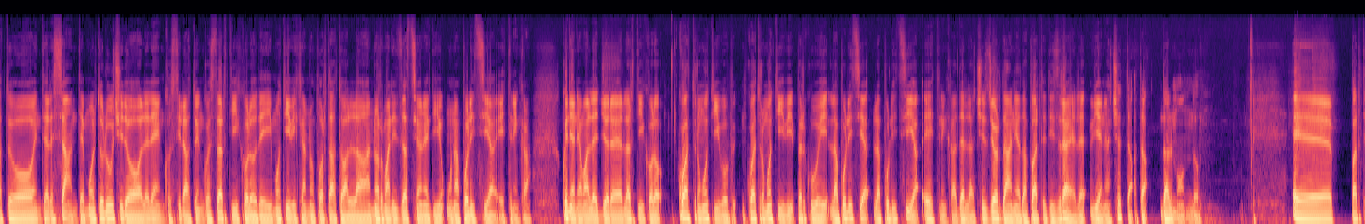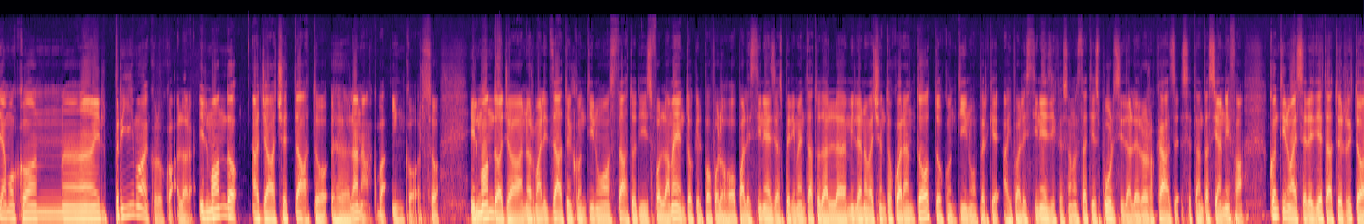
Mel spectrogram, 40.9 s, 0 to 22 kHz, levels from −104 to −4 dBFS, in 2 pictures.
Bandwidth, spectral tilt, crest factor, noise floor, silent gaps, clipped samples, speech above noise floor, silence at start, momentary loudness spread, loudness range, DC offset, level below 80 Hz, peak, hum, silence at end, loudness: 11 kHz; -7.5 dB/octave; 12 dB; -49 dBFS; none; under 0.1%; 35 dB; 0 s; 6 LU; 2 LU; under 0.1%; -30 dBFS; -2 dBFS; none; 0 s; -15 LUFS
